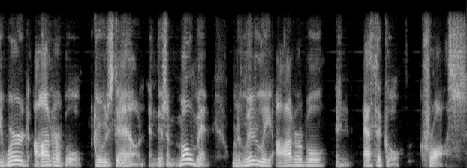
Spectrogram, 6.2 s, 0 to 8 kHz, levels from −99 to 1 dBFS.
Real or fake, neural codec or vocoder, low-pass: fake; vocoder, 22.05 kHz, 80 mel bands, HiFi-GAN; 7.2 kHz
